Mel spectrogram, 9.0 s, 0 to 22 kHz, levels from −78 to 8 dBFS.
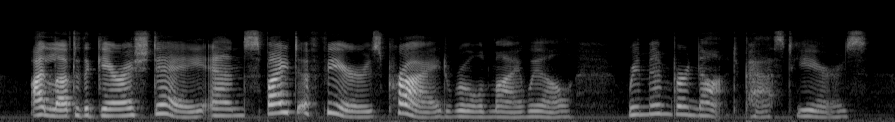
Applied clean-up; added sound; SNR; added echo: none; none; none; none.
